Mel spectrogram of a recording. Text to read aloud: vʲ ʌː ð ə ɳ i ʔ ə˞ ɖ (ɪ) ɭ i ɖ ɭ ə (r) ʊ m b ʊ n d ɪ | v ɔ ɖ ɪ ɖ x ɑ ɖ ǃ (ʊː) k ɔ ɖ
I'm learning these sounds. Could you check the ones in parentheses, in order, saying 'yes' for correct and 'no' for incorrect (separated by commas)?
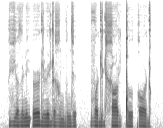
yes, no, yes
